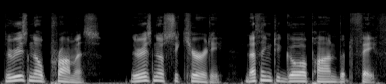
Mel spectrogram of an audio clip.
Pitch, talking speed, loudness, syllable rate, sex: 135 Hz, 200 wpm, -20 LUFS, 6.9 syllables/s, male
